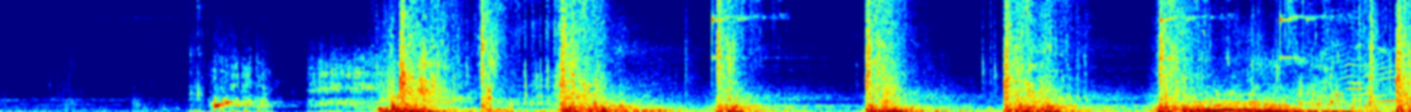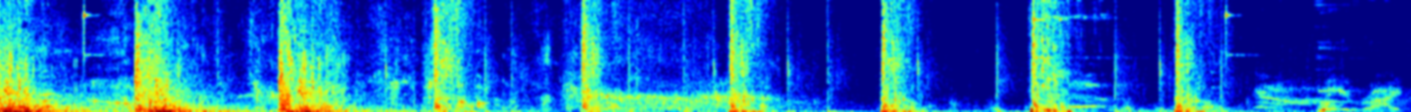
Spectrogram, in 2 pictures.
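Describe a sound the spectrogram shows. Game sound effects of blows and spells hit in quick succession.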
